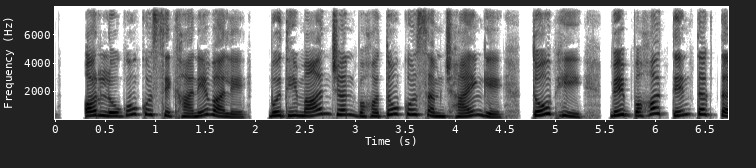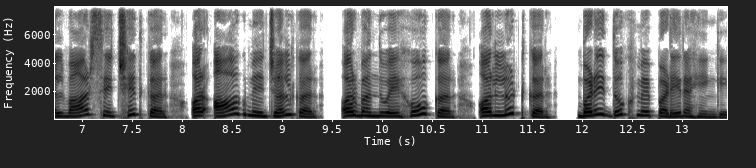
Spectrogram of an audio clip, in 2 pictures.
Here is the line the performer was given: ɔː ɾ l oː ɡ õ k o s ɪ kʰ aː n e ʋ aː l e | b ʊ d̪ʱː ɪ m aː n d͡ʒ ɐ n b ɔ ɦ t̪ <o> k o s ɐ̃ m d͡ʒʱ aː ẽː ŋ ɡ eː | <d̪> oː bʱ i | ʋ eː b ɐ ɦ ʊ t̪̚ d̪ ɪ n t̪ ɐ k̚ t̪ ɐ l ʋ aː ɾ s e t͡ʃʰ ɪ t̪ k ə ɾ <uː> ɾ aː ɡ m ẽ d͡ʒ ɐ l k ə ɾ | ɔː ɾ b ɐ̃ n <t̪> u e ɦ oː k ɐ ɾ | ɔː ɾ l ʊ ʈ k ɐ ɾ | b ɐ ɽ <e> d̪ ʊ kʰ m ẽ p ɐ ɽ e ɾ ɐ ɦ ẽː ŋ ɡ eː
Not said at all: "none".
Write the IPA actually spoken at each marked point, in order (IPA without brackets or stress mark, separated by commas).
õ, t̪, ɔː, d̪, e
